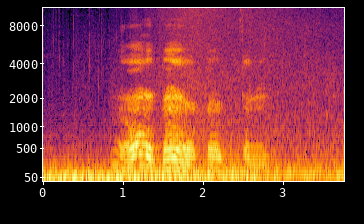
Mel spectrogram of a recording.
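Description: A dragon lets out a loud, wavering roar.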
